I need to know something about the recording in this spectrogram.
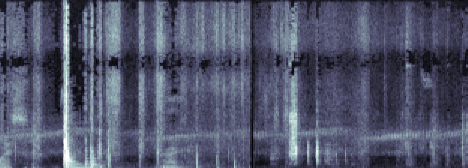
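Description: Rough-cut wooden boards knocking as they are handled and set down, with one sharp thunk about a second in and scattered lighter knocks and clicks after it.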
